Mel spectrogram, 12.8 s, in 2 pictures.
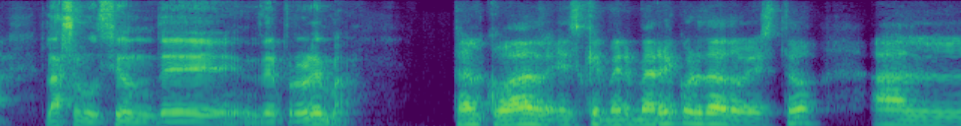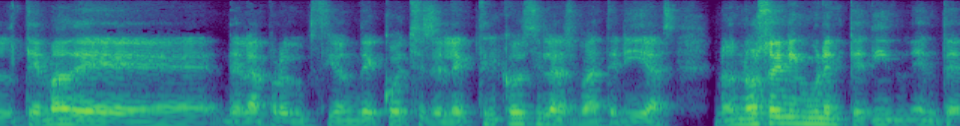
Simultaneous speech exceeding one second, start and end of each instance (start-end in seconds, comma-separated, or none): none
